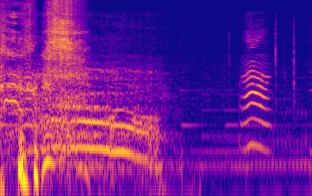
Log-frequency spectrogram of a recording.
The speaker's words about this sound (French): c'est un, bébé guépard. Forcément, c'est du guépard, c'est le, meilleur sprinter de la planète, mais euh, c'est vrai qu'il fait tellement de bruits différents. Euh, ça s'approche beaucoup du, petit chaton.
